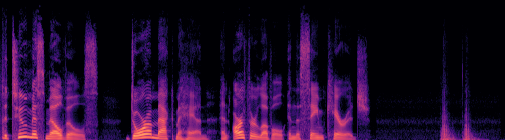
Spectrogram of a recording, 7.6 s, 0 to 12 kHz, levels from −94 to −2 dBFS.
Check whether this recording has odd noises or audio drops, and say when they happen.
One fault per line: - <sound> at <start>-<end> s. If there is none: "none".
- thud at 6.6-7.3 s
